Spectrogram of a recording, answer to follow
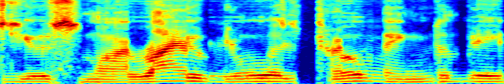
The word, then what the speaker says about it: UWSMA: Ryouga brought them all down, in the name of the unorthodox weaponry school of martial arts or UWSMA, pronounced as USMA.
